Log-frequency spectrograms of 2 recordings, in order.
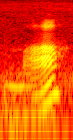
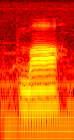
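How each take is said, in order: First: The pitch rises from lower to higher. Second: The pitch stays high and level throughout. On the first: It sounds like surprise or astonishment. "c'est quelque chose qui va monter comme ça" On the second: It sounds emotionless, like saying something monotonously. "c'est la même tonalité. Pour le premier ton, pas d'émotion"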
